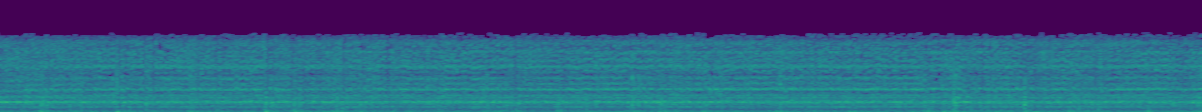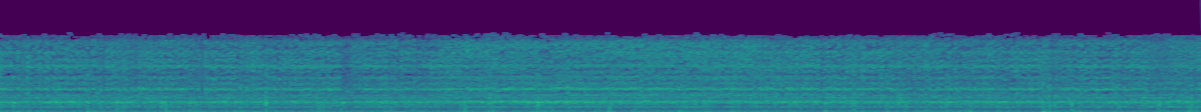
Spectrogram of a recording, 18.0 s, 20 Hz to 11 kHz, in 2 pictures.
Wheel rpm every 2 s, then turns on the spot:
150, 150, 150, 150, 150, 150, 150, 150, 150.
none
